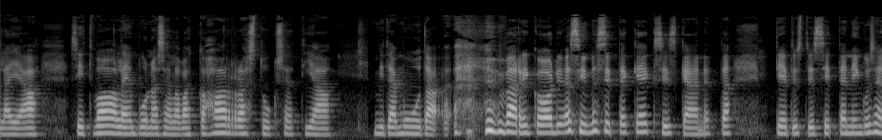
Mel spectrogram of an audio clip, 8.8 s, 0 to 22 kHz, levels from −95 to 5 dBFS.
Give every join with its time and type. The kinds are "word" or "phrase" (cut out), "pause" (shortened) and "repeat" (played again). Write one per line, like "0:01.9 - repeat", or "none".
0:03.7 - pause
